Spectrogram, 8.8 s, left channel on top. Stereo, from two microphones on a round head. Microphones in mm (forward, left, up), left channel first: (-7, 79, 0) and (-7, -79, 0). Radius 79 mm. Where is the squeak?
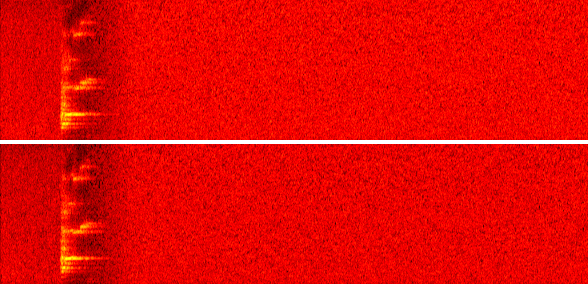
10° right (ahead or behind), 2.5 m.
